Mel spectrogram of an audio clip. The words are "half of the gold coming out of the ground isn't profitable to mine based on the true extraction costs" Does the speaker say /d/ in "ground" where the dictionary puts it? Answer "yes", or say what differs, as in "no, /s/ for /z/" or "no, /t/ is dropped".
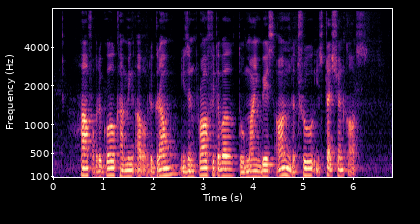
no, /d/ is dropped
